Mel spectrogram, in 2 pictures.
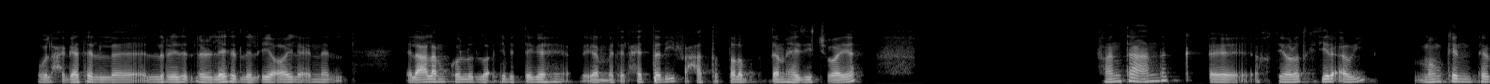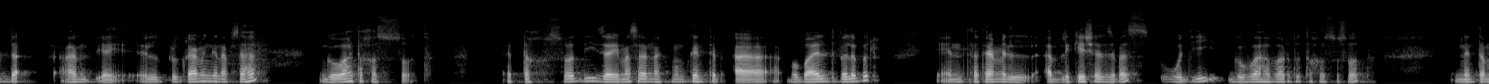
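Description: No technical faults can be heard anywhere in the speech recording. There is nothing to place on the timeline, so no events are described.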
